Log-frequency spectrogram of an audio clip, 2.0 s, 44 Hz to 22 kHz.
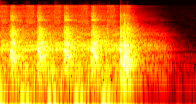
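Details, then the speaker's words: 1988 Yamaha Terrapro ATV on a weak jump box, five slow laboured cranking strokes about three a second then stops without firing; no spark found; slow cranking, no start. "we are turning over a little bit slow with this jump box we're going to check for spark no spark no fire no nothing"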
